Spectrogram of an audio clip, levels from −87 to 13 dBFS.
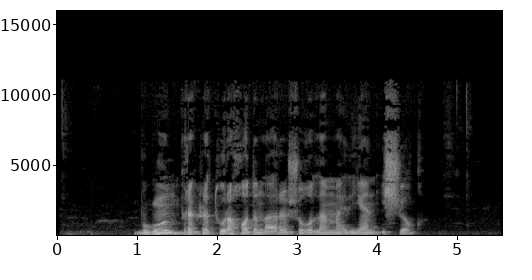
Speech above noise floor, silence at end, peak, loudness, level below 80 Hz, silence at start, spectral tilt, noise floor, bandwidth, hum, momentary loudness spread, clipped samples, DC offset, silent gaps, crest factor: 39 dB; 1.1 s; -4 dBFS; -23 LUFS; -46 dBFS; 0.95 s; -6 dB/octave; -61 dBFS; 11.5 kHz; none; 9 LU; under 0.1%; under 0.1%; none; 20 dB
